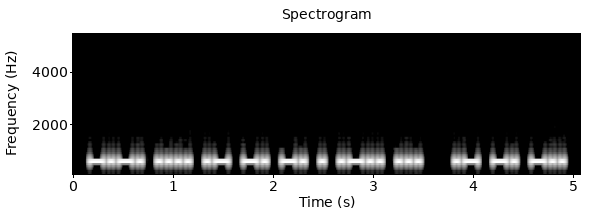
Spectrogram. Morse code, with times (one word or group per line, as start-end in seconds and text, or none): 0.2-3.5 CHANNELS
3.8-4.9 AND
